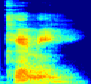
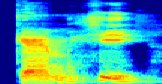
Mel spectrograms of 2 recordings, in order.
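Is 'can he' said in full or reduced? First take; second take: reduced; full. First: The words are run together with the h dropped. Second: Both words are said fully and separately. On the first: "simplemente dicen can he" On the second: "en lugar de pronunciar can he"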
